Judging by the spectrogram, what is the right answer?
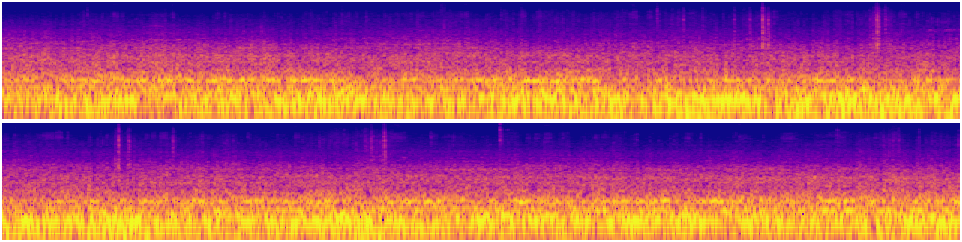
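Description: Steady engine and road noise inside a moving car's cabin, a continuous low drone, with a few light clicks around the middle.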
